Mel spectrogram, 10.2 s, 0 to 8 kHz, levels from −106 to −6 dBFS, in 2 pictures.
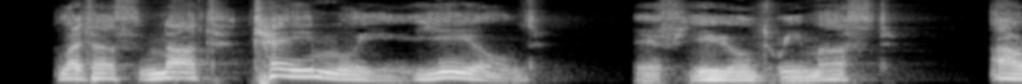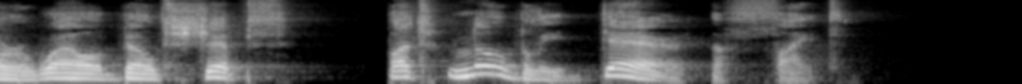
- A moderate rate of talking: No, slow, 105 wpm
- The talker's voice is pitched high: No, low, 135 Hz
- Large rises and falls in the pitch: Yes, wide, 6.3 semitones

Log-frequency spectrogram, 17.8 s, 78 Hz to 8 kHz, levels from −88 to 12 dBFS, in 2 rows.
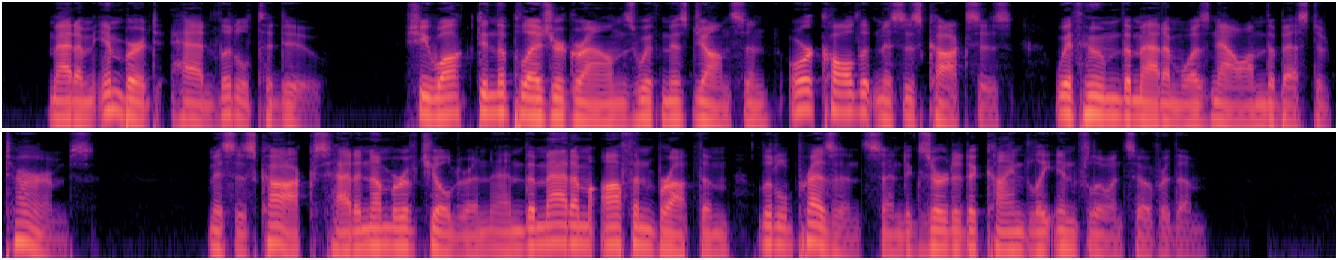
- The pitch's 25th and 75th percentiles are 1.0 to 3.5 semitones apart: No, average, 4.2 semitones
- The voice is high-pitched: No, low, 105 Hz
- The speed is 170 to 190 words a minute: Yes, average, 180 wpm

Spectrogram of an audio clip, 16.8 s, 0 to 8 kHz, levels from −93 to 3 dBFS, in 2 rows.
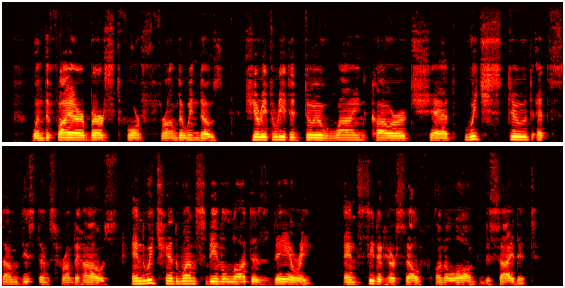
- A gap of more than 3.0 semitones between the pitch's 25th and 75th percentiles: No, narrow, 2.6 semitones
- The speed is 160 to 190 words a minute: No, slow, 135 wpm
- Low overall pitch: Yes, low, 130 Hz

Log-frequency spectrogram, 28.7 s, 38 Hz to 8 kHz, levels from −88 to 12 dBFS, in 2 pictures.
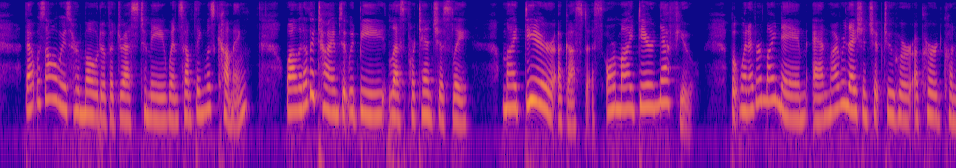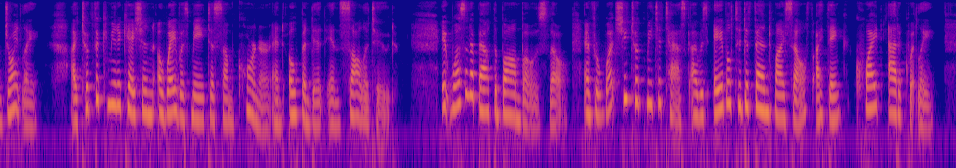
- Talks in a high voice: Yes, high, 210 Hz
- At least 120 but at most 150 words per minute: No, average, 165 wpm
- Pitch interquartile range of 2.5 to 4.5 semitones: No, average, 5.3 semitones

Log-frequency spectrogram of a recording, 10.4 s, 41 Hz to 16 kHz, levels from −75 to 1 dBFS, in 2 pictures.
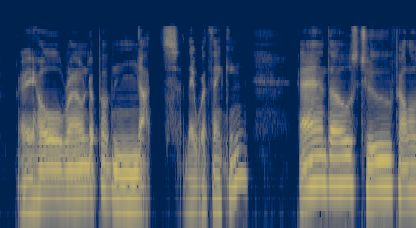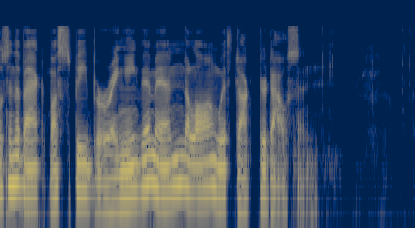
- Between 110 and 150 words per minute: Yes, average, 140 wpm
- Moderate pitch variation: Yes, average, 4.0 semitones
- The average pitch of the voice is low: Yes, low, 110 Hz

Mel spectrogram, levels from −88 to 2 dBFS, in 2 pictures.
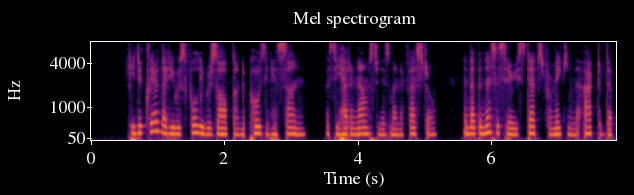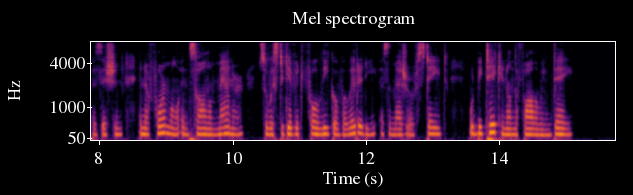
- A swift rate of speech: Yes, fast, 210 wpm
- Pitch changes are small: Yes, narrow, 2.1 semitones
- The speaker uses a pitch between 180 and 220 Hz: Yes, medium, 185 Hz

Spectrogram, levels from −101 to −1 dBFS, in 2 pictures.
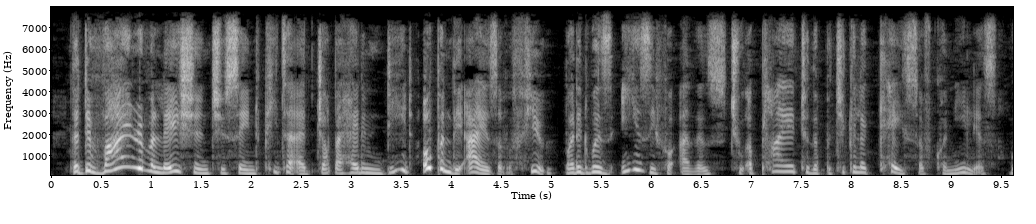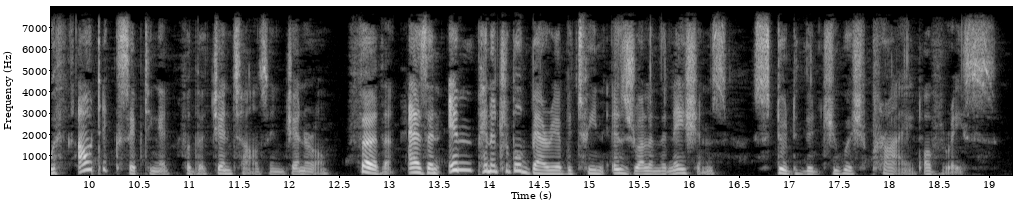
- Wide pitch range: Yes, wide, 8.7 semitones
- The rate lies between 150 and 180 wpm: Yes, average, 170 wpm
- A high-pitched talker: Yes, high, 200 Hz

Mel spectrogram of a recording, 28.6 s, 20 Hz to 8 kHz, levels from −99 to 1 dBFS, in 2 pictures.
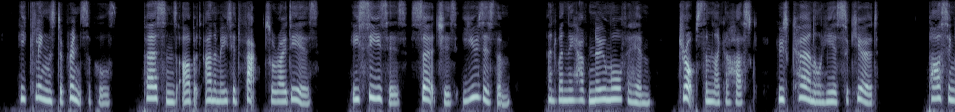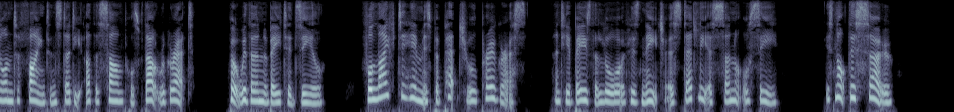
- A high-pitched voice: Yes, high, 225 Hz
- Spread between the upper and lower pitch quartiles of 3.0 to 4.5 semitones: Yes, average, 3.8 semitones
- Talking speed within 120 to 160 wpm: Yes, average, 155 wpm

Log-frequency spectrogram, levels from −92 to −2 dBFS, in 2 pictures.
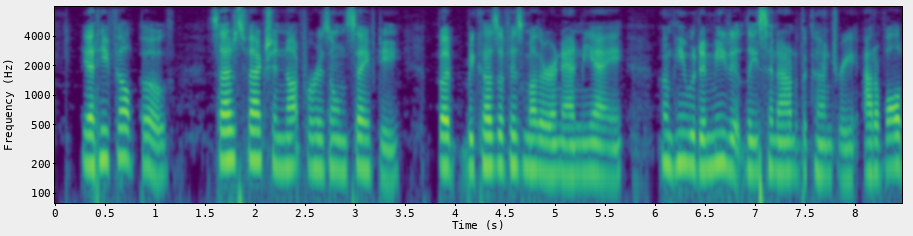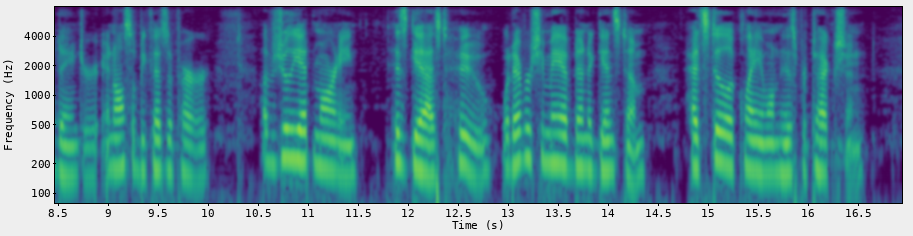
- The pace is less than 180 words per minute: No, average, 200 wpm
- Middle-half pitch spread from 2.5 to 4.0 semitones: Yes, average, 3.0 semitones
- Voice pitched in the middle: Yes, medium, 180 Hz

